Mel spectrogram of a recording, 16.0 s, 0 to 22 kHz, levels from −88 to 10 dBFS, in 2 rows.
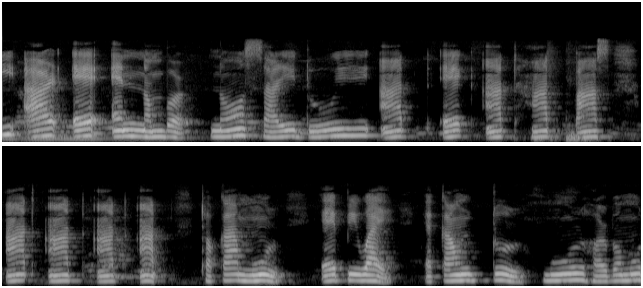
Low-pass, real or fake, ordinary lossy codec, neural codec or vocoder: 7.2 kHz; real; none; none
